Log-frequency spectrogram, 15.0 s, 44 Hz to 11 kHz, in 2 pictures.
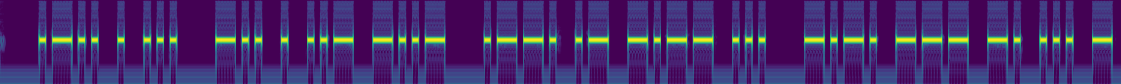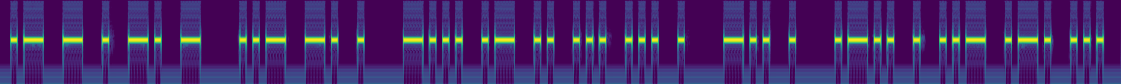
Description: Morse code, heard as a keyed tone, about 27 wpm, 800 Hz. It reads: LES DEUX PAYS CONSTATENT UNE BAISSE DE LEURS
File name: CW / FICHIERS-MP3 / FRANCAIS TEXTE CLAIR 1 VITESSE 26 MOTS MINUTES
